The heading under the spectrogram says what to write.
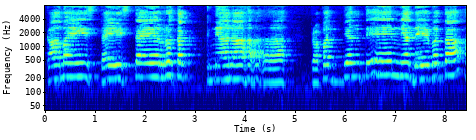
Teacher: चरण की समाप्ति पे विसर्ग का उच्चारण ह ही होगा।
